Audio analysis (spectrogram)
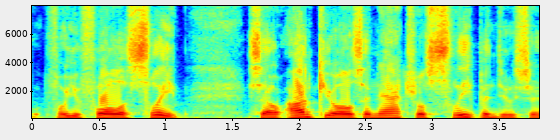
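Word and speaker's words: Honokiol: It's spelled Honkiel, I believe. The H is silent. So it's pronounced Onkiol.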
